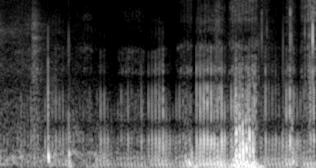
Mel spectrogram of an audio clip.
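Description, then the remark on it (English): A cat purring loudly while being gently caressed, a steady rumbling drone that swells in waves with each breath, with a few soft clicks and rustles over it. “He's purring so loudly. It's pretty loud. I hope you guys can hear it.”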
